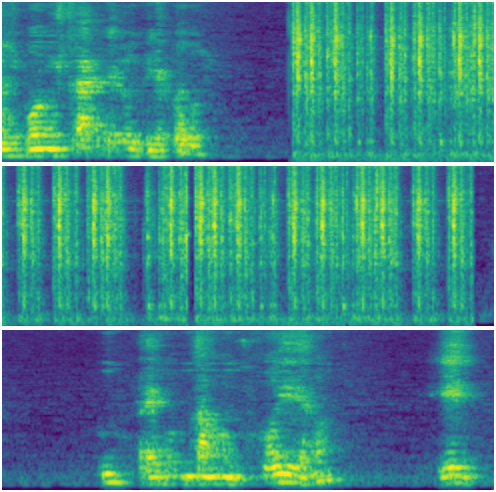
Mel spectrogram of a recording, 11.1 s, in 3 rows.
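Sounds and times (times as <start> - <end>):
typewriter typing: 2.2 - 7.3.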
